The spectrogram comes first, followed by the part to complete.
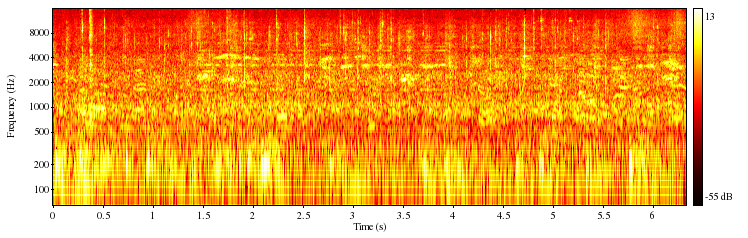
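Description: Horse hooves clip-clopping on a paved street as a gaited horse singlefoots along, with people talking and music in the background.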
